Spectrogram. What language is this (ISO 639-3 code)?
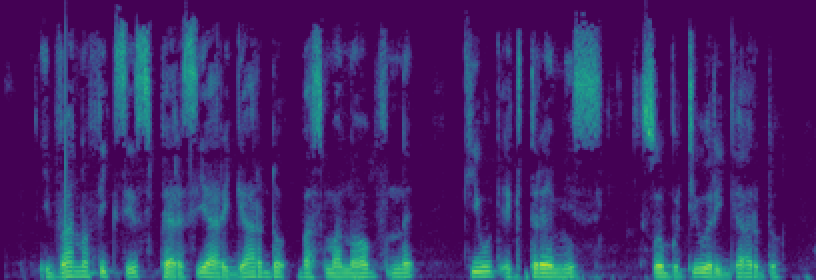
epo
